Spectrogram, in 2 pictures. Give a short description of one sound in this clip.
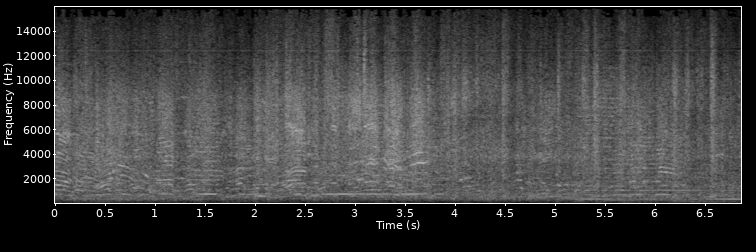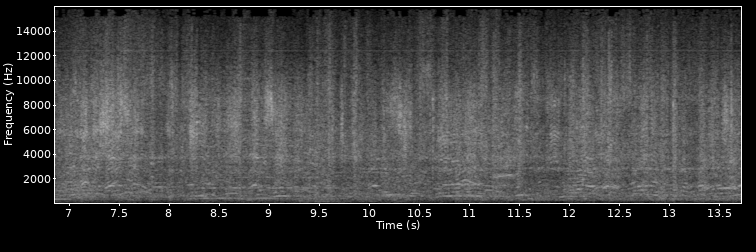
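A crowd of men and women shout and clamor all at once, close by.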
